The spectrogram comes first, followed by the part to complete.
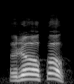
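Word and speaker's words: rokok: শব্দটি লেখার ক্ষেত্রে লিখতে হয় রোকক, তবে এর সঠিক উচ্চারণ হবে রোকো।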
